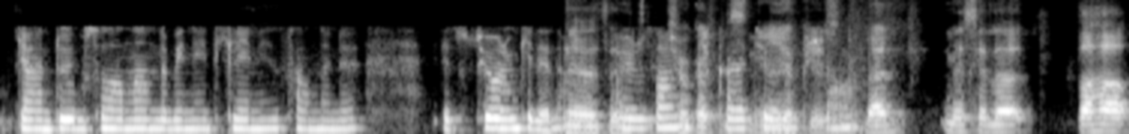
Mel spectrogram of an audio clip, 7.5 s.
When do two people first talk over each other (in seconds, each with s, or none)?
3.8 s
